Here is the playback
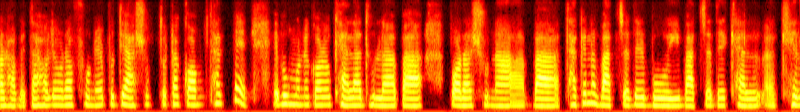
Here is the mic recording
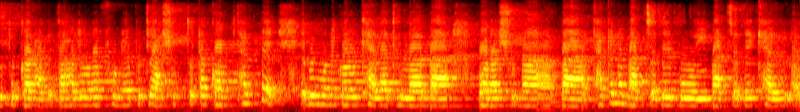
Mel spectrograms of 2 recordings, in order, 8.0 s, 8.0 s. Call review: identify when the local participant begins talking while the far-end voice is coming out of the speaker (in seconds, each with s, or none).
none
